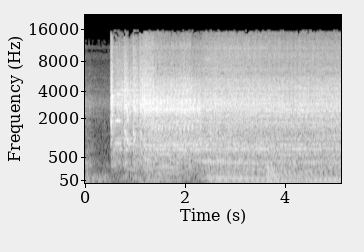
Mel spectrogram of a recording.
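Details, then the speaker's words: High-mileage Toyota, over 300,000 km, after second engine flush with new filter and oil: brief cranking and short top-end clatter at startup, then smooth, even, quiet idle; top-end noise massively reduced. "And as you can hear there, there's been a massive difference in the noise on the top end of this. It's completely reduced it."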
